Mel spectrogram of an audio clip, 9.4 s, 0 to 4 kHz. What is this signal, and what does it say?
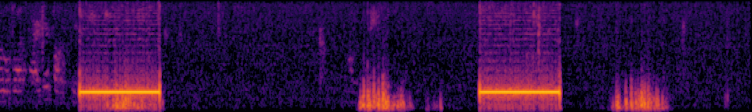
Ringback tone (Europe, 425 Hz), with speech.
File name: out- -2024- - - .30644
